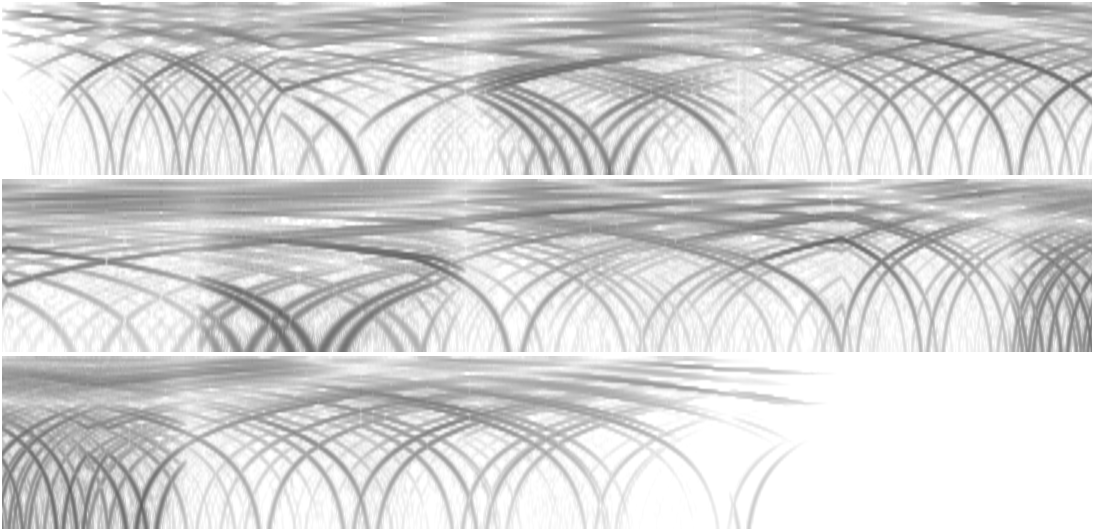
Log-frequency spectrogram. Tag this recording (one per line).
fm
soundeffect
synth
